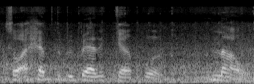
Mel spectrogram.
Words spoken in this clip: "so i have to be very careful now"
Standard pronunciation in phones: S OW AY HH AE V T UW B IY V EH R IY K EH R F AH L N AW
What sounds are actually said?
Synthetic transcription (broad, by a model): S OW AY HH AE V T UW B IY B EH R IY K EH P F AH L N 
